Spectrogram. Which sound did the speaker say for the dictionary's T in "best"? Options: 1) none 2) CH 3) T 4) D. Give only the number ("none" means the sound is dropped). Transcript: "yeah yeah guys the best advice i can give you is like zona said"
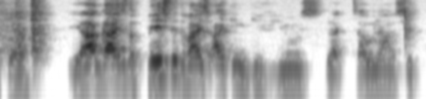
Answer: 3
